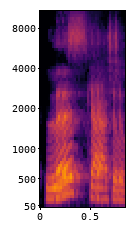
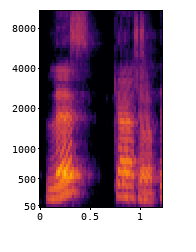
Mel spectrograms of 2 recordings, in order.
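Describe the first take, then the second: First: Said in the usual way. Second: Slow, louder model take; slow, louder repeat. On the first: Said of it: "क्या बोलेंगे". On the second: Shown as a demonstration. Teacher repeating slowly so students copy. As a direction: stretch it out for the class. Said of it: "फिर से बोलो".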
